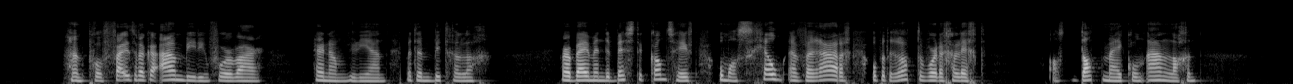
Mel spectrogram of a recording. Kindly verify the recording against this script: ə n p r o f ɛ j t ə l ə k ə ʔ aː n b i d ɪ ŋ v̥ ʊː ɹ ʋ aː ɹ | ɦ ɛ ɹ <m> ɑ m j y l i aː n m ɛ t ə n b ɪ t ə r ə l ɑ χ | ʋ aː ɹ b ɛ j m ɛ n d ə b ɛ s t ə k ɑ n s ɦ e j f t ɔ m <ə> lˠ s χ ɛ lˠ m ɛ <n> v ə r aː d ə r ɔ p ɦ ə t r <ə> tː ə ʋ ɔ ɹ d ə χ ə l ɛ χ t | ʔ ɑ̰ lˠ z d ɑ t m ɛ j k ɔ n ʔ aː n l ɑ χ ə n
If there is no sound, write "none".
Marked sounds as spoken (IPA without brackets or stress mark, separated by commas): n, ɑ, n, ɑ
